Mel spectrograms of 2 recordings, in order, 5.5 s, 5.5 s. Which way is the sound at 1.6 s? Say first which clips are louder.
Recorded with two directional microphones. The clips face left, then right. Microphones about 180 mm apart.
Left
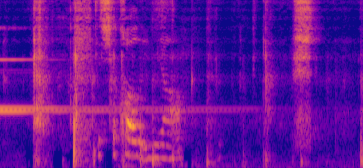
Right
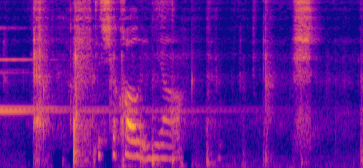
Right 3 dB; 55° right (ahead or behind).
